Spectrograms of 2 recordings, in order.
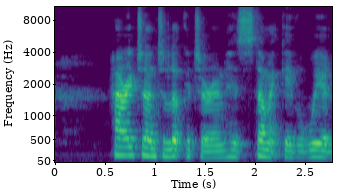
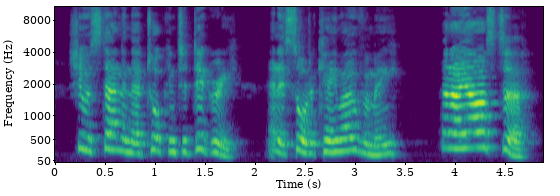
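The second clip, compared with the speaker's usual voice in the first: much louder and higher, panicked; frantic; 9 semitones higher, 7 dB louder than usual. A narrator's reading. Ron telling Harry about asking Fleur, frantic and loud. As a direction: pour it out in rising panic.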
